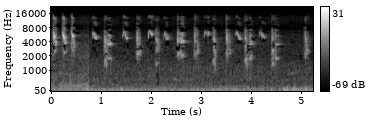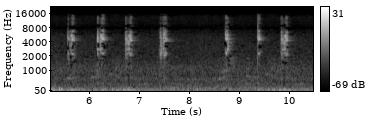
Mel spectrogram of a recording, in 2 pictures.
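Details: Long-tailed shrike song, used to lure silent shrikes into singing: a fast burst of sharp, high chirps that gradually slows to single spaced notes, each bright and abrupt, over ten seconds.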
